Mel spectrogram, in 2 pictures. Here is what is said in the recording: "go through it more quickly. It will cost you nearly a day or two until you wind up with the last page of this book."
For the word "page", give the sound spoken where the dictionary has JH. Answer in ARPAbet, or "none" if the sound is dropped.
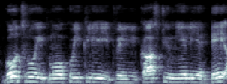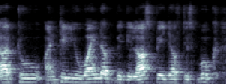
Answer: JH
